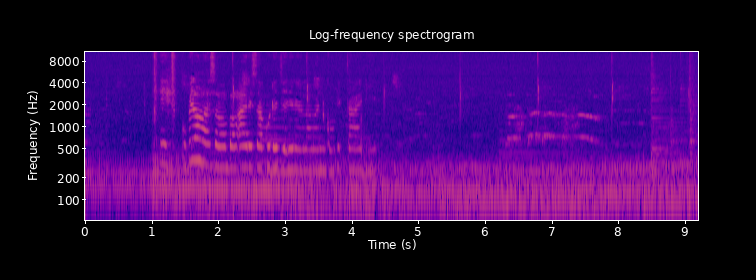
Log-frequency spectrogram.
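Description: A teenage girl speaks quietly nearby.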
